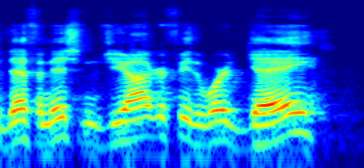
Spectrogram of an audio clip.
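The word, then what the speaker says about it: γῆ: So here we are, Bible geography, the definition of geography, the word gay. It's gamma eta. We pronounce that gay.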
